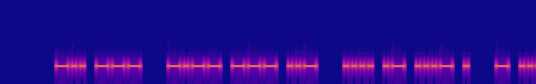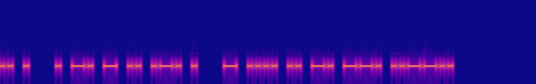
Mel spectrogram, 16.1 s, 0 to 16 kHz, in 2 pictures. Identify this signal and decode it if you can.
Morse code, heard as a keyed tone, about 20 wpm, 700 Hz. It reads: DO YOU HAVE THE ENTIRE THING?
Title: Sentences from Top 1000 Words - Review Part 5 - 20wpm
